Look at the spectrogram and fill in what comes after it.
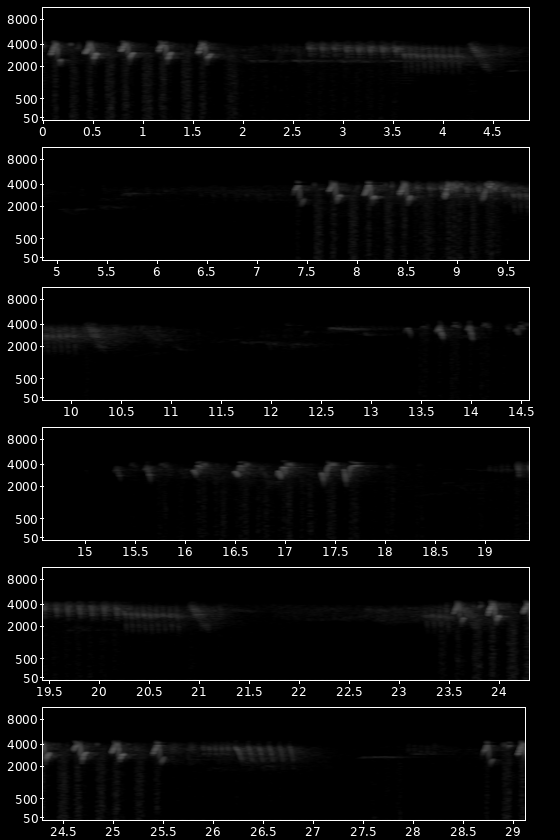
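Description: Faint songbird singing: repeated phrases of quick, high chirps and trills every few seconds, with short pauses between them.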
